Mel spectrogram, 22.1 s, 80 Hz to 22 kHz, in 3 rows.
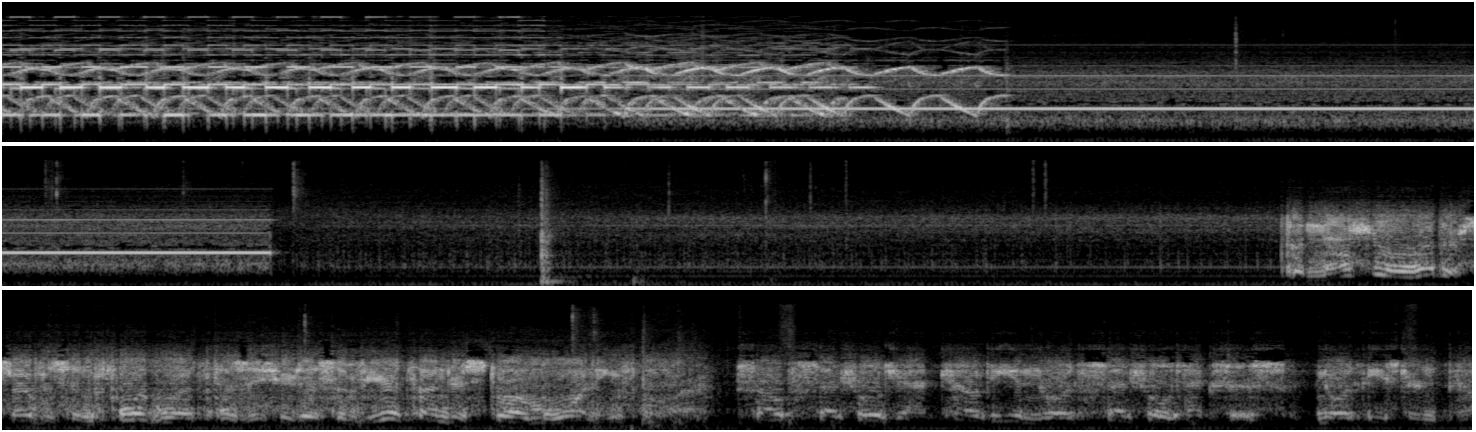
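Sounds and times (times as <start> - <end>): steady alarm tone: 0.0 - 8.8
faint hum: 2.6 - 22.0
click: 12.5 - 13.2.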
